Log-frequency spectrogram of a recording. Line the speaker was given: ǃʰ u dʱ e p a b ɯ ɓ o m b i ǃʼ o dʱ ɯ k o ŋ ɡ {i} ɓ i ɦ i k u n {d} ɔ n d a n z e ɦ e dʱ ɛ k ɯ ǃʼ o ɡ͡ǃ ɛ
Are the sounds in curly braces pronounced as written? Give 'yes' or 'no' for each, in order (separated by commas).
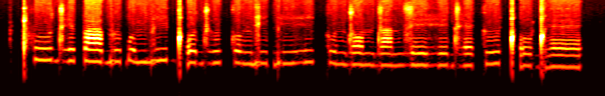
yes, yes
